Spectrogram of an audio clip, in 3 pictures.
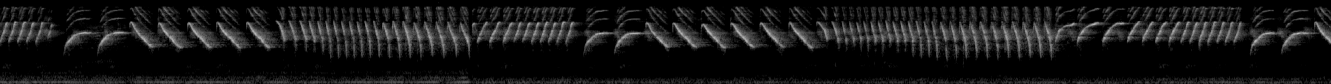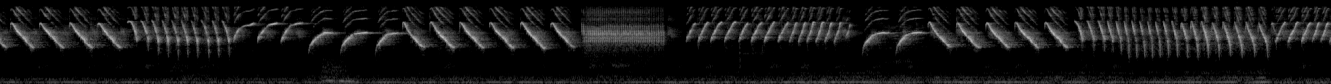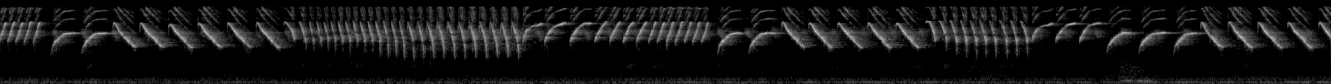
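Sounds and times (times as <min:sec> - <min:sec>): canary singing trills: 0:00.0 - 0:39.9.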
